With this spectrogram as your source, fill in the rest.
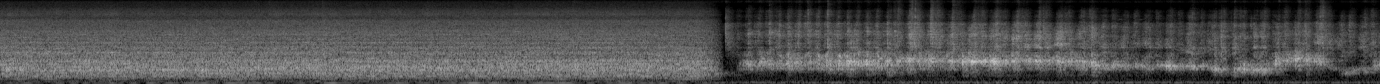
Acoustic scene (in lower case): restroom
